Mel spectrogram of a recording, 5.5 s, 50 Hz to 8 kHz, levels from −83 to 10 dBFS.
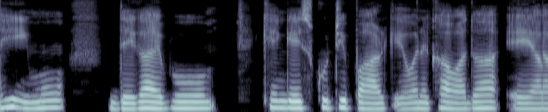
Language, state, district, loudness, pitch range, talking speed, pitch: Idu Mishmi, Arunachal Pradesh, Lower Dibang Valley, -14 LUFS, 155-175 Hz, 110 wpm, 165 Hz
